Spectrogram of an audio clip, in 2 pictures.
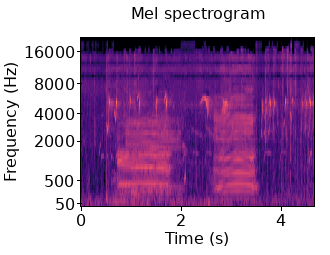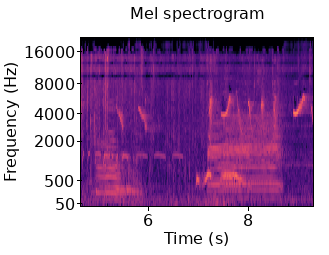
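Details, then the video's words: Cattle herded down a village road lined with trees and rice fields on the way to a pen: four loud, drawn-out moos a second or two apart, with faint short chirps and honk-like notes in between. "Suara Cow Sepanjang Jalan Desa"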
